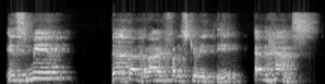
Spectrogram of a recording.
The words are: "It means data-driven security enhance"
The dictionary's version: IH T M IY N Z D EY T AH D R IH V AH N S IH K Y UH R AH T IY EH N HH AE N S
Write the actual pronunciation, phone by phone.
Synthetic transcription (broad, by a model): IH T M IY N D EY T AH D R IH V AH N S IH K Y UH R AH T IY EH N HH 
